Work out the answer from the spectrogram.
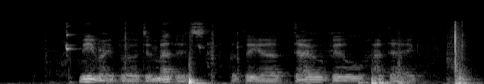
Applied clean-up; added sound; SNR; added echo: none; Drawer open or close; -1 dB; reverberation time 0.2 s.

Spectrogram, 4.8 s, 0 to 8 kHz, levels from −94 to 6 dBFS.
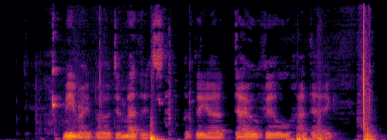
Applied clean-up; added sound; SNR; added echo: classical method WPE with log-MMSE.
